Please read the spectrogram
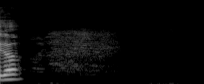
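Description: A man's voice finishing a spoken question in the first quarter second. It is followed by a faint, brief noise of under a second with no clear pitch, then dead silence.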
